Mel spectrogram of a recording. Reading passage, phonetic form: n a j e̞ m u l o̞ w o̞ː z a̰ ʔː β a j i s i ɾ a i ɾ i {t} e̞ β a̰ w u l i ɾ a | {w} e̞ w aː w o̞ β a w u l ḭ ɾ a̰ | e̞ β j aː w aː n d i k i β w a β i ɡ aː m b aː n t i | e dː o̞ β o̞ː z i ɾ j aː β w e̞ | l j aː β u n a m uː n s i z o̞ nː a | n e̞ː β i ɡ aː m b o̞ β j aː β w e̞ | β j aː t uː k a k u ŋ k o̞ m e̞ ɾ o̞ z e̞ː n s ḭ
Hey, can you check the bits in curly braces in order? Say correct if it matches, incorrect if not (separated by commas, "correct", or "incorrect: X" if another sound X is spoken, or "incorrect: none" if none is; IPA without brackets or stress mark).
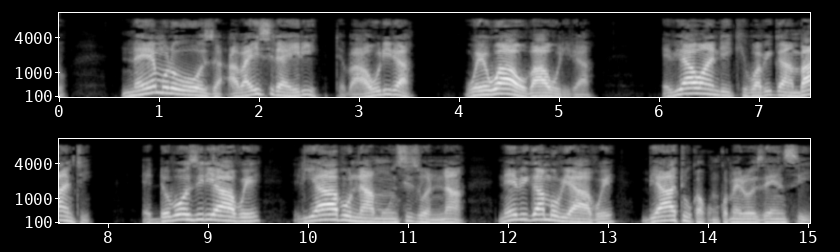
correct, correct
